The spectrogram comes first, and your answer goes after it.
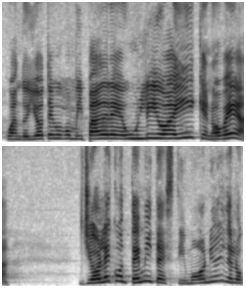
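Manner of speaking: impassioned church exhortation; preaching at full force. Real, not acted. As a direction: drive each line home to the congregation.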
